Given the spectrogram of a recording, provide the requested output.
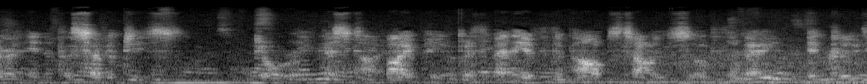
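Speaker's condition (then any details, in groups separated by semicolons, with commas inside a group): Motor neurone disease, speech-generating device; text-to-speech app with banked voice, typing difficult, uses dictation; voice progressively worsening, speech sometimes insufficient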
